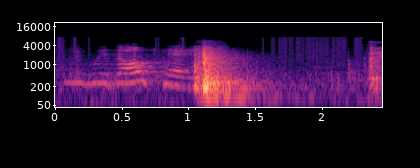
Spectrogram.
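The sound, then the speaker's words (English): A voice speaks briefly, then a room door slams shut with a single loud, sharp bang that echoes and fades into quiet. “You're being punished, so get back in that room and close the door.”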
